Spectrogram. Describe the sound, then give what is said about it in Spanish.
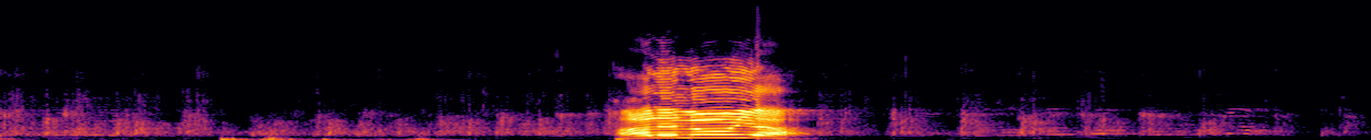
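An audience gives loud applause to the Lord, clapping steadily throughout in a dense crackling applause, while one loud voice shouts out for about a second in the middle, rising above the clapping. “¿Cuánto le da un aplauso fuerte al Señor que Él vive para siempre?”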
